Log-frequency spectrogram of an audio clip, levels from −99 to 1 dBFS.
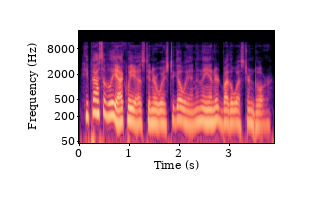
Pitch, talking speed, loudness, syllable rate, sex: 150 Hz, 245 wpm, -17 LUFS, 6.4 syllables/s, male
